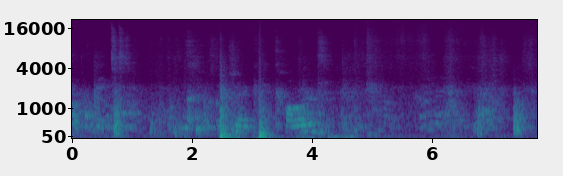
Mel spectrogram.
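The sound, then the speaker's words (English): A door bumps and clatters, two sharp knocks a moment apart as it swings and fails to catch shut, with faint background noise and murmuring voices around it. “There's a door. Just. Doesn't close.”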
